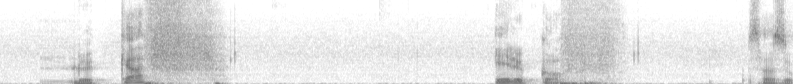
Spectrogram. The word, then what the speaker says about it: Qof: le CAF et le COF ça se prononce que le CAF est identique à COF et se prononce tous deux CAF alors le mot euh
